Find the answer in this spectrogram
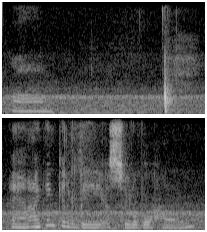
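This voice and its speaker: A soft-spoken woman amid noticeable background noise. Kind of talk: ASMR video, casual talk to camera.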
